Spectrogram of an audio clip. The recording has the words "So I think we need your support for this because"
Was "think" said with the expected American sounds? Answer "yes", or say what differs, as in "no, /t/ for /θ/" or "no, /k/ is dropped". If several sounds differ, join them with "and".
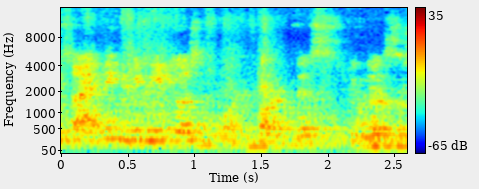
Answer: no, /t/ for /θ/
